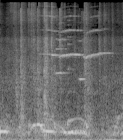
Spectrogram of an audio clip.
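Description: Male pigeons in a flying loft give low, repeated coos, clearly audible and close against constant background hiss, with no talking.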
